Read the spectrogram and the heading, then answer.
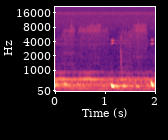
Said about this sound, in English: This is a recording of a fin whale song. It's been sped up a bit so we can hear it properly. I'll play that for you now.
